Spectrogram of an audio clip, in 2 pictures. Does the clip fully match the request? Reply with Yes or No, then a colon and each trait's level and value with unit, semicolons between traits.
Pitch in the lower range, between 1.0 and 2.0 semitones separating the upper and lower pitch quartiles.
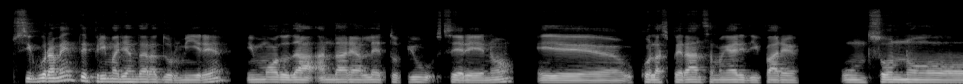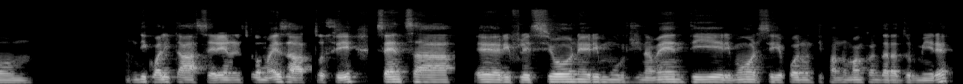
Yes: low, 110 Hz; narrow, 1.5 semitones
